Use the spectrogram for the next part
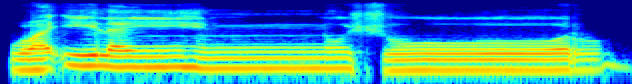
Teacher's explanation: ketika ra itu diwakafkan tidak ada muncung. Muncung hanya pada shin yang berbaris dhammah.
